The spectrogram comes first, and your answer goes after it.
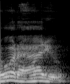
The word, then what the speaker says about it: horário: Porém, na palavra horário, o H não forma dígrafo, ele é apenas uma letra muda mesmo, que não produz nenhum fonema.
